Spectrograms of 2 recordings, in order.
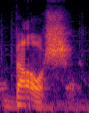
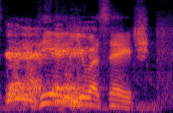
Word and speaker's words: Vaush: and prominent left-wing YouTuber Bausch. Bausch. I think it's pronounced Bausch. I don't know. It's Vaush.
